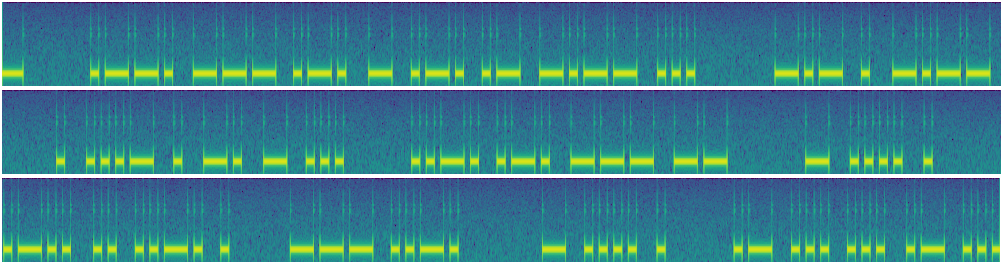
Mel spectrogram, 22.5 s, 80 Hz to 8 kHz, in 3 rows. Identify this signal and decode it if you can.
Morse code, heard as a keyed tone, hand-sent with a paddle, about 22 wpm, 530 Hz. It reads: … PORTRAYS KEY EVENTS FROM THE LIFE OF THE …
